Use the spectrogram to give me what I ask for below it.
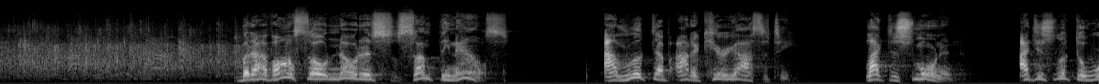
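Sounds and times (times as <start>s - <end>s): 
audience hand clapping: 0.0s - 3.0s
speech: 2.4s - 5.1s, 6.0s - 8.0s, 8.7s - 9.6s, 10.2s - 10.9s.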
